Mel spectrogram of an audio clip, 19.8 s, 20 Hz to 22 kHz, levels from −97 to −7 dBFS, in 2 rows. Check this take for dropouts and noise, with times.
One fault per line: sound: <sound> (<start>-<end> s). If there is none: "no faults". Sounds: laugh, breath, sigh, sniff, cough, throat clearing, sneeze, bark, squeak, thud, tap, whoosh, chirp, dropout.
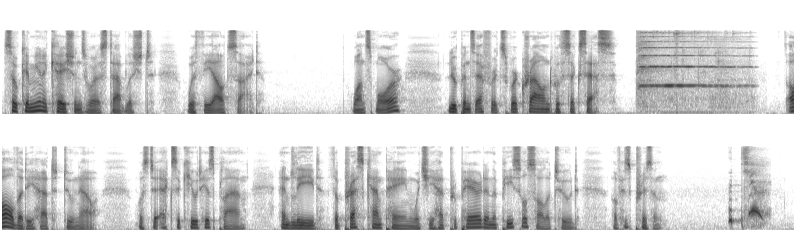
sound: squeak (7.9-9.5 s)
sound: sneeze (19.0-19.5 s)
